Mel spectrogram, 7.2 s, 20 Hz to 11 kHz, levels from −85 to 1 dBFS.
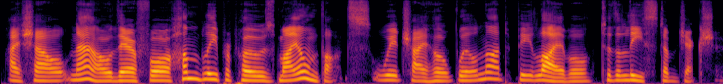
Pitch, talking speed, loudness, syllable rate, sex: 180 Hz, 165 wpm, -19 LUFS, 4.1 syllables/s, male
